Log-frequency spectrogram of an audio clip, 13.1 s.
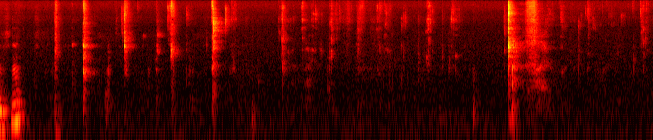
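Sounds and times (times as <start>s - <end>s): soft wet chewing sounds: 0.5s - 13.0s.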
